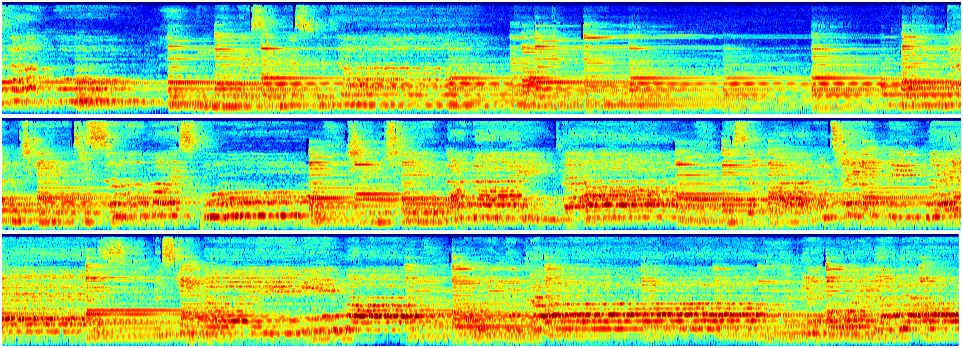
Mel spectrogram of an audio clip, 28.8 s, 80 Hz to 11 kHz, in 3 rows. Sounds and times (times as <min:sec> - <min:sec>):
Choir: 0:00.0 - 0:05.4, 0:09.2 - 0:28.7
Gospel music: 0:00.0 - 0:28.7.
